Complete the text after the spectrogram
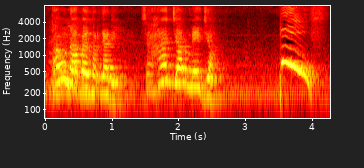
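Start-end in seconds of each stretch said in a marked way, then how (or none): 3.5-4.2 high, loud imitated smash "Puff!"; loud punch sound effect. Preacher recreates punching the desk, loud mock impact. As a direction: blast out the sound of a fist through wood.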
